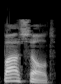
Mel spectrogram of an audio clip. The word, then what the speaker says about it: basalt: Dark lava rock of this kind, known as basalt, pronounced basalt, is also found here on Earth.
